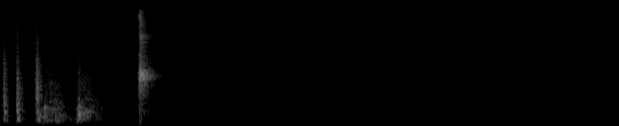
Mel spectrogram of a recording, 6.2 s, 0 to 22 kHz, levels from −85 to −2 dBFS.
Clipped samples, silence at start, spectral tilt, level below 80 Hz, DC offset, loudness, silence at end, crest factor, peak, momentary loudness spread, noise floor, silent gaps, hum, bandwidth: under 0.1%; 0 s; -2 dB/octave; under -90 dBFS; under 0.1%; -52 LUFS; 4.6 s; 32 dB; -30 dBFS; 16 LU; under -90 dBFS; none; none; 15.5 kHz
